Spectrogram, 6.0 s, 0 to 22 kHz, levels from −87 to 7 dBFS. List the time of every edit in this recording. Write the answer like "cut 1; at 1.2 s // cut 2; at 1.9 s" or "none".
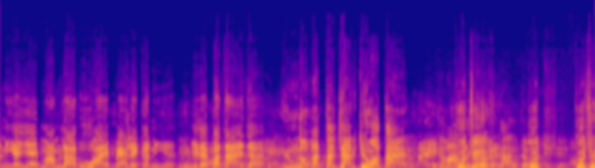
cut 1; at 2.8 s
